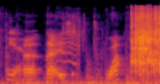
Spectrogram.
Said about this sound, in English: Oh, no, all dice are going everywhere.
